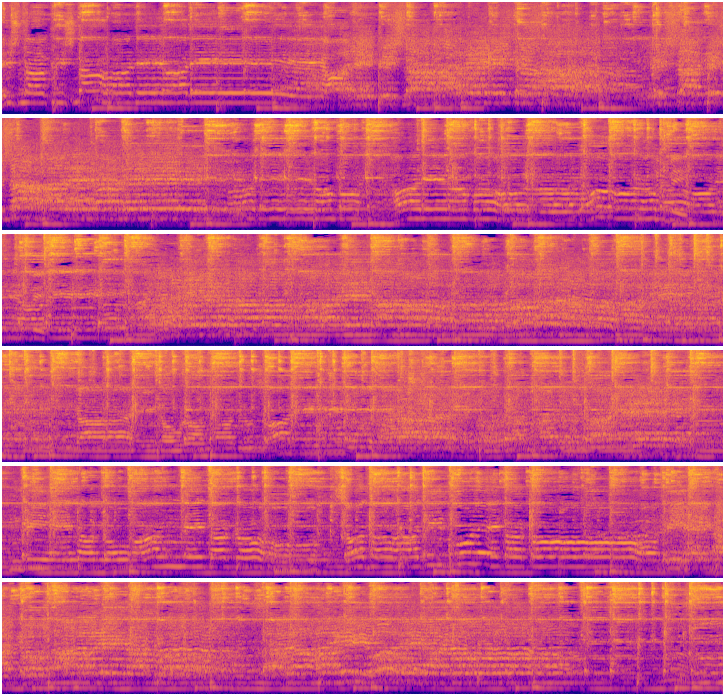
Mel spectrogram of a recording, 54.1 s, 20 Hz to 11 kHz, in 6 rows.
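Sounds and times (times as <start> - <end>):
hand cymbals striking a beat: 0.0 - 54.0
group chanting a melody: 3.7 - 12.3, 19.3 - 28.1, 31.2 - 36.8, 44.3 - 52.5.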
